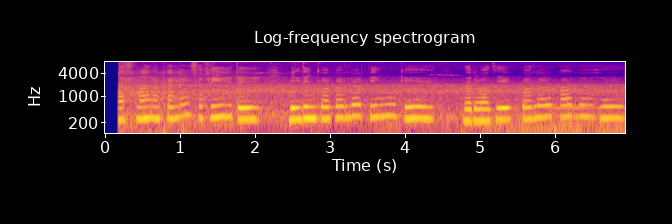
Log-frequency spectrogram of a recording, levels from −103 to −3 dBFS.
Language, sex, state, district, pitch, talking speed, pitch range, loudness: Hindi, female, Rajasthan, Bikaner, 265 Hz, 120 wpm, 255-285 Hz, -17 LUFS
